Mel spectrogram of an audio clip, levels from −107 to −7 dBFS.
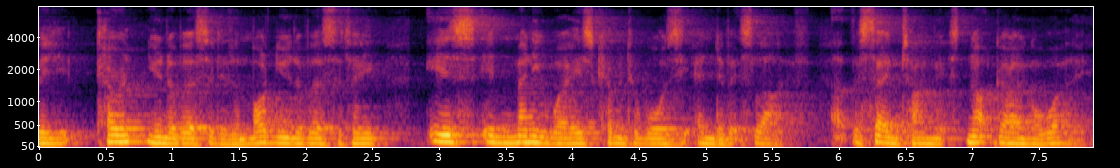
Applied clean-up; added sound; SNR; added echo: none; none; none; reverberation time 0.9 s.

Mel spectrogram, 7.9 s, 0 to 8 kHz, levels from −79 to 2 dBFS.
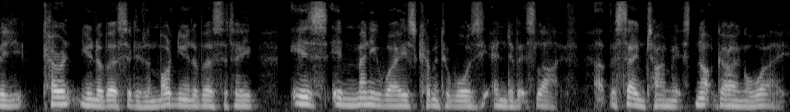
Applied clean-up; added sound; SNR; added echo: none; none; none; none.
